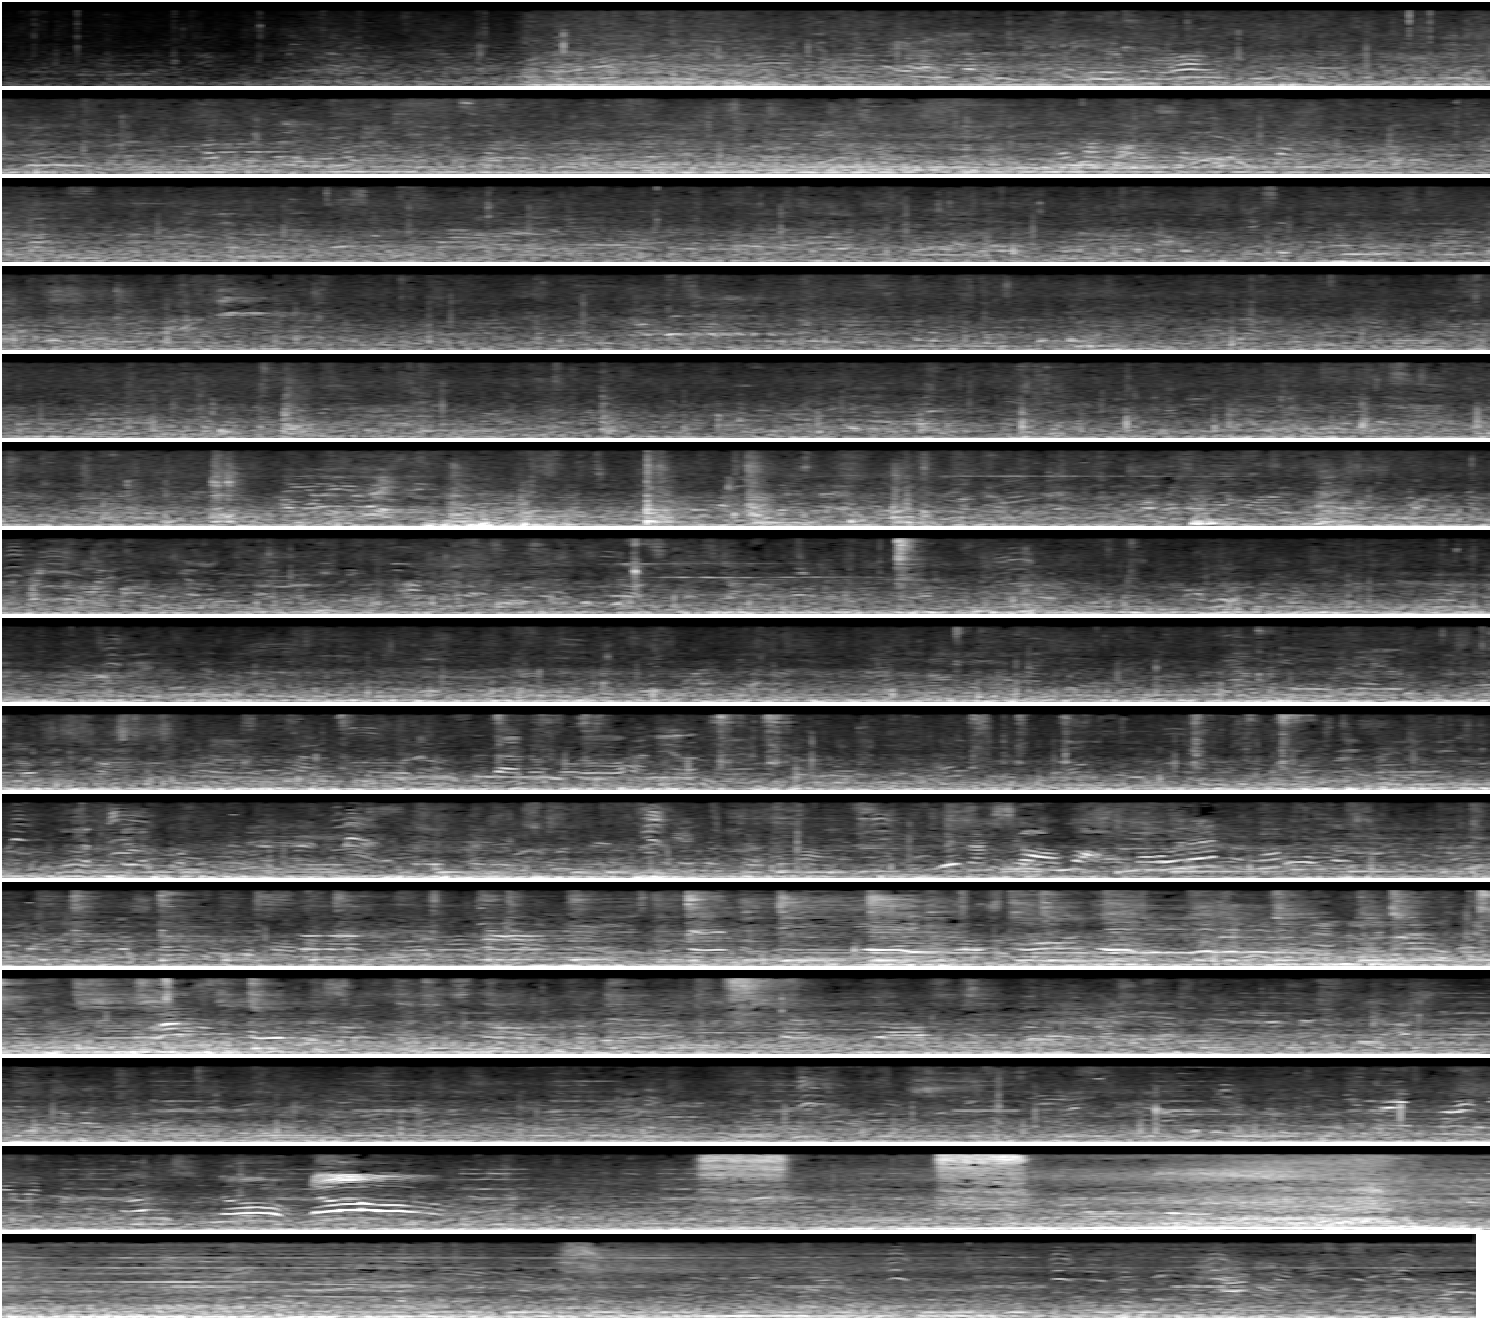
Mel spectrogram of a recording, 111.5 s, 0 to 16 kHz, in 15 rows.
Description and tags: I just sat down on a park bench and enjoyed the sunny weather. Recorded in March 2014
